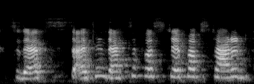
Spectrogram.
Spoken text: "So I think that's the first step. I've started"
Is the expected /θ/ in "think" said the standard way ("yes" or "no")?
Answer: no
